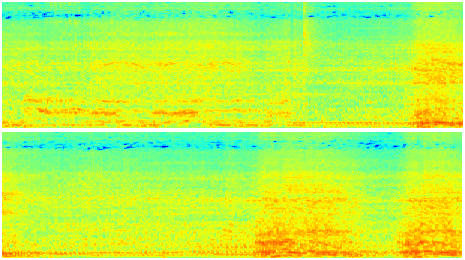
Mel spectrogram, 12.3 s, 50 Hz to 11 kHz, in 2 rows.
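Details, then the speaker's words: Yamaha R15M after tappet adjustment, injector, fuel pump and air filter cleaning, coolant and sprocket change, for prior engine sound and poor mileage complaints: clean start into smooth, even idle with crisp throttle blips, no misfire; normal start and idle. "Sound খুব সুন্দর হয়েছে"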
